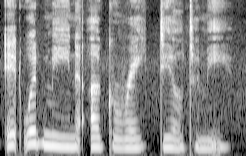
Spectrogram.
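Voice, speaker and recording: A woman's voice: medium pitch, dark tone, no room sound. A woman playing a cold, condescending evil empress, close-miked. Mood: menacing, possessive. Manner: measured, condescending, often dropping to a breathy near-whisper. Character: cold, manipulative female ruler of an evil empire, stern parent. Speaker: voice actor in a roleplay audio. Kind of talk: ASMR roleplay, slow bedtime storytelling. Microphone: close microphone.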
